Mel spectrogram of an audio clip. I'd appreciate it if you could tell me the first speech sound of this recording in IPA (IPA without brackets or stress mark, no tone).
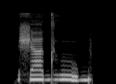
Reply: ʃ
